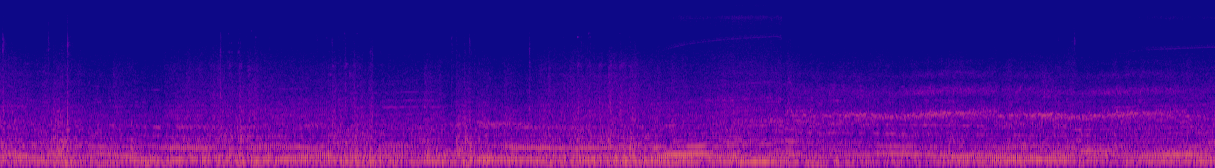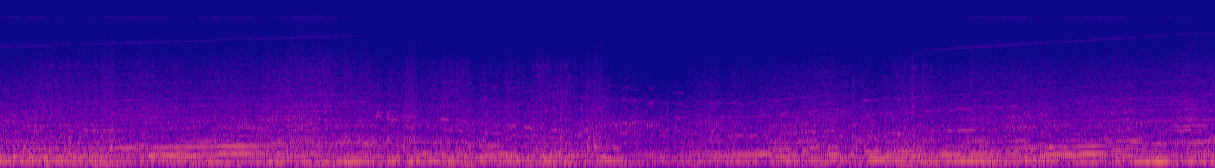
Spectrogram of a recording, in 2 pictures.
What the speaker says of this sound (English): these cars sound awesome.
